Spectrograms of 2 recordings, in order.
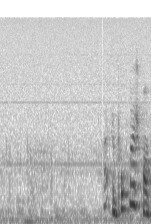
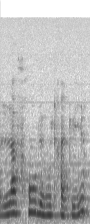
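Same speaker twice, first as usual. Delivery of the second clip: usual speaking voice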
